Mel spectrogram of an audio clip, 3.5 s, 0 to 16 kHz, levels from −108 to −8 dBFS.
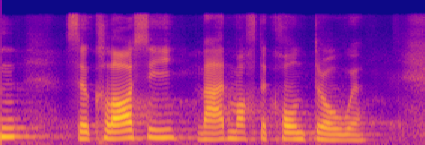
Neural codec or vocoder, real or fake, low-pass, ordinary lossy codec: codec, 24 kHz, 1.2 kbps, DualCodec; fake; 10.8 kHz; none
